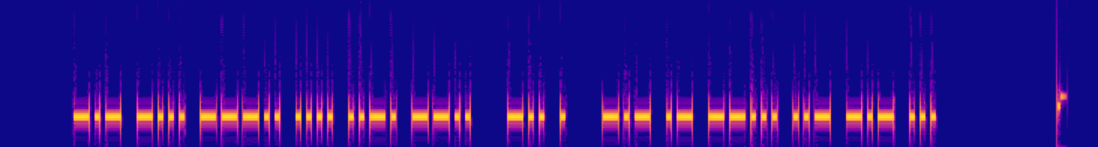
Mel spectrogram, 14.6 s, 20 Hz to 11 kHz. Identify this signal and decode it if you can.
Morse code, heard as a keyed tone, about 17 wpm, 700 Hz. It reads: KB8HFZ DE KA7UKS
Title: USA Callsign DE Callsign - 6 Characters - 17wpm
